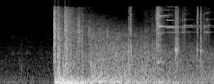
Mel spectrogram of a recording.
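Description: Single loud gunshot at a distant target in Call of Duty: Modern Warfare, a sharp, booming crack after a brief quiet lead-in, followed by a long rumbling tail with faint echoing reports.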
